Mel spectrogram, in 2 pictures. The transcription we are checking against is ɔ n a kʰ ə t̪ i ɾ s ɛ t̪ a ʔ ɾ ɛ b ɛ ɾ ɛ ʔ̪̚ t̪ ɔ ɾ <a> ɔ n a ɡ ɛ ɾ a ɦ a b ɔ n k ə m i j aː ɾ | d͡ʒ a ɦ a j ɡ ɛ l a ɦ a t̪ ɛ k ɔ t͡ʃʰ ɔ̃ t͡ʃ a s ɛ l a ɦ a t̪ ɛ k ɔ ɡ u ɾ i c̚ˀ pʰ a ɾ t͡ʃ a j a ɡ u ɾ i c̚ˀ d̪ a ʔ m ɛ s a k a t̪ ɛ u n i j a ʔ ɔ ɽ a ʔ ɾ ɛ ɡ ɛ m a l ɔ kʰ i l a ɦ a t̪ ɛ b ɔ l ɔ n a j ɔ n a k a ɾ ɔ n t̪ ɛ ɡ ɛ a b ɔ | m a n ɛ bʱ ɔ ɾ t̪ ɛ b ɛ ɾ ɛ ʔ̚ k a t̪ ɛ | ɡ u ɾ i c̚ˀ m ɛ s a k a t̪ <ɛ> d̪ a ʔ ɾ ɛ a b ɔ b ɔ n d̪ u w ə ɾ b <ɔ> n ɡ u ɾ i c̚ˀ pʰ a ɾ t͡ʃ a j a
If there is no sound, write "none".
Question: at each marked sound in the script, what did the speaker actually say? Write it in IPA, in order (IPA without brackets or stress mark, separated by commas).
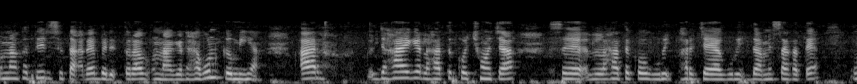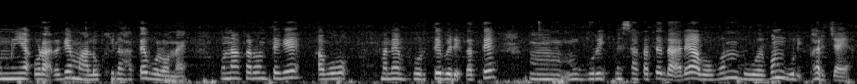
a, ɛ, ɔ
